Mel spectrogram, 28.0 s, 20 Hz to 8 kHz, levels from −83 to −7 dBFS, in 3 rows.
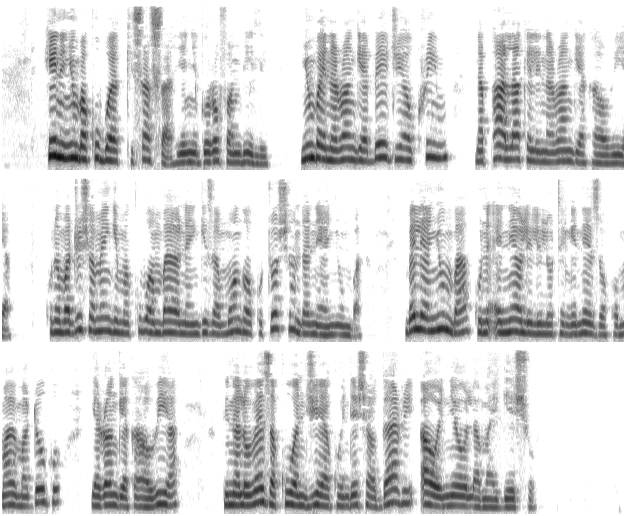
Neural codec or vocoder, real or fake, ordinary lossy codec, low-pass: none; real; MP3, 32 kbps; 7.2 kHz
